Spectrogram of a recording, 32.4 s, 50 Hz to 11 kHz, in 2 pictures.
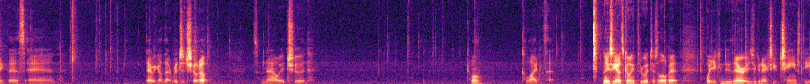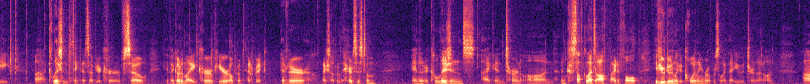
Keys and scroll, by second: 16.2 alt+x, 20.2 ctrl+a.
